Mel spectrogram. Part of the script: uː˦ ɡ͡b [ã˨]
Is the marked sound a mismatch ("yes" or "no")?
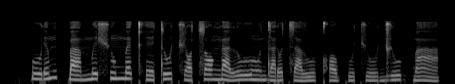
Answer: yes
